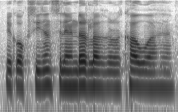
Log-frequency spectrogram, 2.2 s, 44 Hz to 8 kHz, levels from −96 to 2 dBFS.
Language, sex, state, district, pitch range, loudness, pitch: Hindi, female, Bihar, West Champaran, 140-150 Hz, -16 LUFS, 145 Hz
